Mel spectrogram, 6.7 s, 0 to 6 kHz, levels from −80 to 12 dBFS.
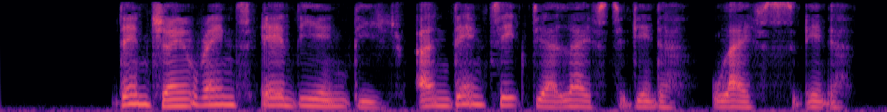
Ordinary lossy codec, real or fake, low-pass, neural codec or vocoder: MP3, 32 kbps; fake; 5.4 kHz; autoencoder, 22.05 kHz, a latent of 192 numbers a frame, VITS, trained on many speakers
